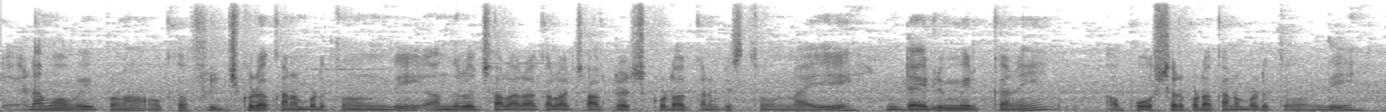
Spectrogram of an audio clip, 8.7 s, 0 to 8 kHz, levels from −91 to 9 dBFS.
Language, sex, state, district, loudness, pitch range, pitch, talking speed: Telugu, male, Telangana, Hyderabad, -20 LUFS, 95-105 Hz, 100 Hz, 145 wpm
